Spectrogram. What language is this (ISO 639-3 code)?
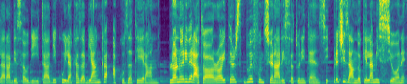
ita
